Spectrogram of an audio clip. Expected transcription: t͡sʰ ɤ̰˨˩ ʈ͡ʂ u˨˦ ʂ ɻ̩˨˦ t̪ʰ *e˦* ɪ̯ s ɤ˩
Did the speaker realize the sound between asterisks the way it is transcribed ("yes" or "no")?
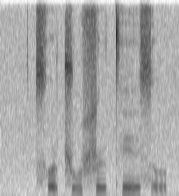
no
